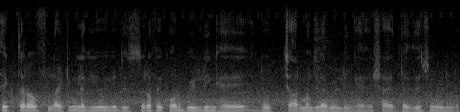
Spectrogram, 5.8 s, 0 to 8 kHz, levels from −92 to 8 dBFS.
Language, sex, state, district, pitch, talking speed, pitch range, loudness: Hindi, male, Uttar Pradesh, Hamirpur, 120 Hz, 185 wpm, 110-130 Hz, -36 LUFS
